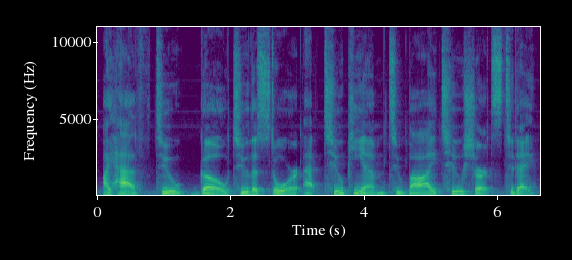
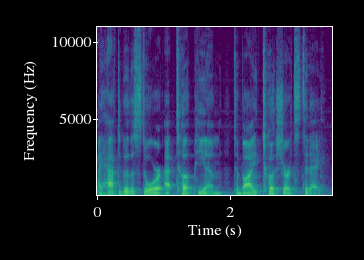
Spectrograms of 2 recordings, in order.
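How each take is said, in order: First: The number two is said fully and clearly. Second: The number two is reduced, said quickly.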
